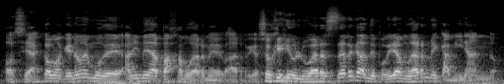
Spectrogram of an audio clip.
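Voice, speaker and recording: A man's voice: mid-range voice, sing-song, fast, slight background noise. A man with an Argentine accent, ranting to camera as a comedy youtuber in a sarcastic, exaggerated way. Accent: Argentine Spanish.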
